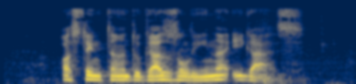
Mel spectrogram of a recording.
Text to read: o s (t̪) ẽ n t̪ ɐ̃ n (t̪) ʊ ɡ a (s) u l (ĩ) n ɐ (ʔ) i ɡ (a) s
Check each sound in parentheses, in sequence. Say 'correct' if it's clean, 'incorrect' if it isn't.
correct, incorrect, incorrect, correct, correct, correct

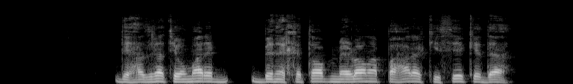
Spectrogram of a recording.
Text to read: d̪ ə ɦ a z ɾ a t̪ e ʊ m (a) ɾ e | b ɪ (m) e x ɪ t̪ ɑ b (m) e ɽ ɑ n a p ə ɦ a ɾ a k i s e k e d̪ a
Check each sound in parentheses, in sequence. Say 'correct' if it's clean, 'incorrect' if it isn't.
correct, incorrect, correct

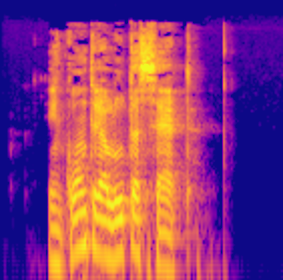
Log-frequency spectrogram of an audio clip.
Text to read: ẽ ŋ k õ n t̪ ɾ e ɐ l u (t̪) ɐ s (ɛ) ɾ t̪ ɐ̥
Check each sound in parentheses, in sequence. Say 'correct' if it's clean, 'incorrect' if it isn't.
correct, correct

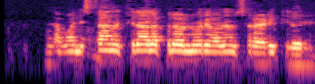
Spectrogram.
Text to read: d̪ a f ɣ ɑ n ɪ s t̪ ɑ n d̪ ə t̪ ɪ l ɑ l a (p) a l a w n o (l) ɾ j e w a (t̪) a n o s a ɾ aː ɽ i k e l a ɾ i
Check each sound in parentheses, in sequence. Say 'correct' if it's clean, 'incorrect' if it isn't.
correct, incorrect, incorrect

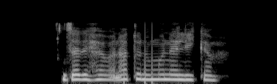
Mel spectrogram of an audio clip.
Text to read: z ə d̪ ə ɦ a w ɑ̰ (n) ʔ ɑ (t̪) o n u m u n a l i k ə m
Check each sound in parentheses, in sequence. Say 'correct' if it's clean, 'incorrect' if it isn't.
correct, correct

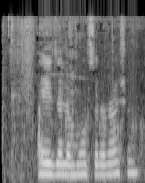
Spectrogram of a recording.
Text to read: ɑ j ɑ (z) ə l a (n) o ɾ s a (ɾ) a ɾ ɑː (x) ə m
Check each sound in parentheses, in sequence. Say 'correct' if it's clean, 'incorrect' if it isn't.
correct, incorrect, correct, incorrect

